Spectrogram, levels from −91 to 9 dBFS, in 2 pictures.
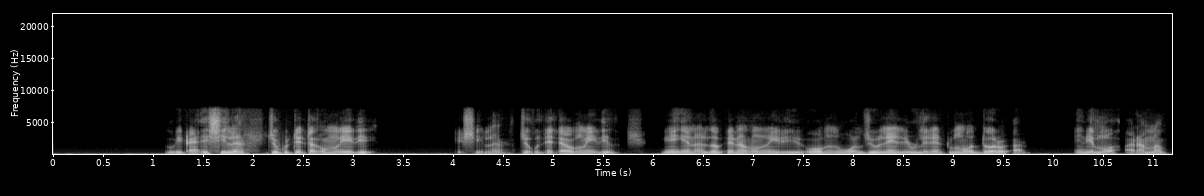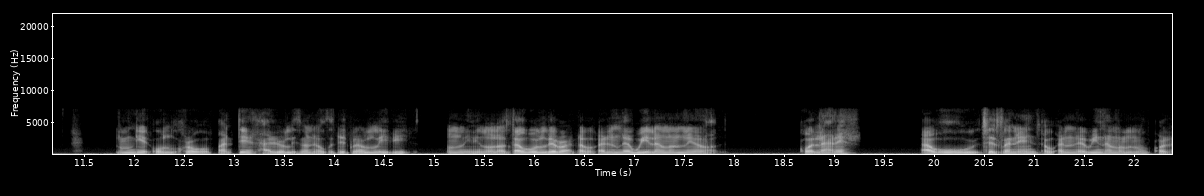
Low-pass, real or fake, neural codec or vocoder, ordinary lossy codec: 7.2 kHz; fake; autoencoder, 22.05 kHz, a latent of 192 numbers a frame, VITS, trained on many speakers; Opus, 64 kbps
